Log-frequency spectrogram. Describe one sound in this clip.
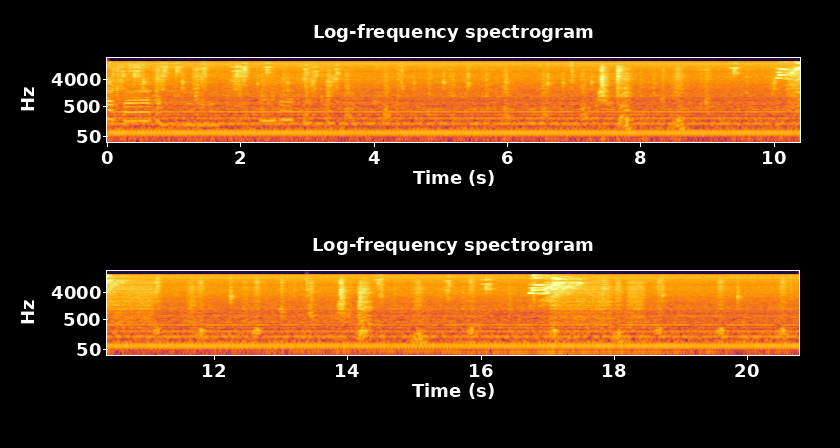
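Video game sound effects and music play from a television's speakers, with clicks and bursts.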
